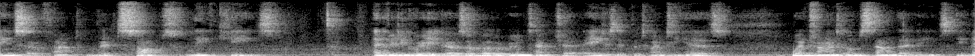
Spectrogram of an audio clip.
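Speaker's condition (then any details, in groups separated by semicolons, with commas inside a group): No condition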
